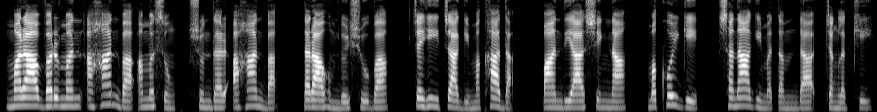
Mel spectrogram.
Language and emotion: Manipuri, neutral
